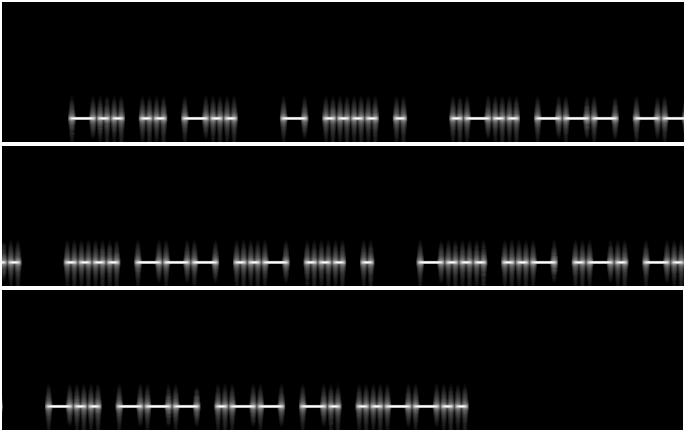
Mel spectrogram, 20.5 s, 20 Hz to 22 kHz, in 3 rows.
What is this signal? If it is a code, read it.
Morse code, heard as a keyed tone, about 17 wpm, 700 Hz. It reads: DID THE LOG HOUSE BURN DOWN?
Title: Sentences from Top 1400 Words 17wpm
